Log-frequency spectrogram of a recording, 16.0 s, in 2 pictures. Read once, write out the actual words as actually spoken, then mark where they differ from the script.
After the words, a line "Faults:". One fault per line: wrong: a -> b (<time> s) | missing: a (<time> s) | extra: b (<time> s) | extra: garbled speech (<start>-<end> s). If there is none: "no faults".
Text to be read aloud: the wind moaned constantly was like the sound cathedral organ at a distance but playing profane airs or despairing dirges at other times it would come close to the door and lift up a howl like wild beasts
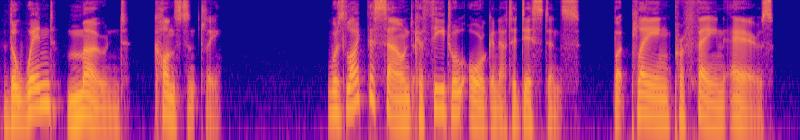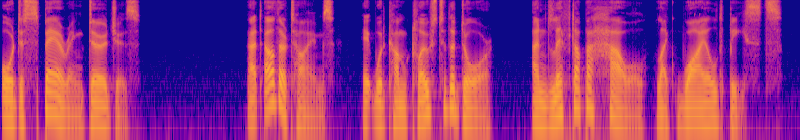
the wind moaned constantly was like the sound cathedral organ at a distance but playing profane airs or despairing dirges at other times it would come close to the door and lift up a howl like wild beasts
Faults:
no faults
